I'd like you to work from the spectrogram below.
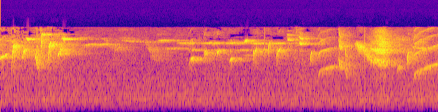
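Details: Softer goldfinch song, subspecies parva from the Maghreb: slurred high notes and quick chirps, with a brief lull before a louder buzzy flourish.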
